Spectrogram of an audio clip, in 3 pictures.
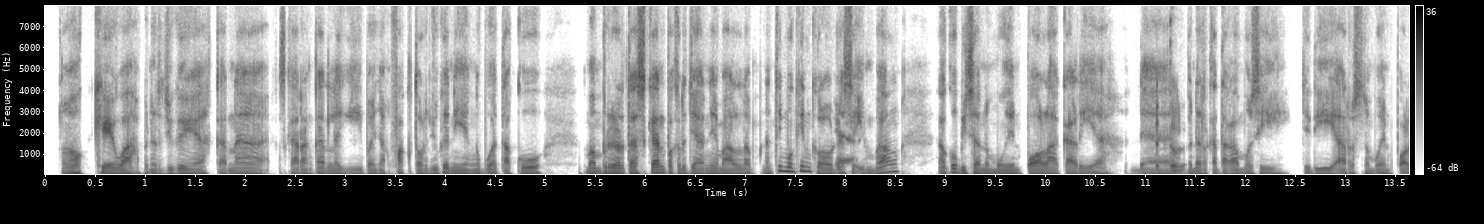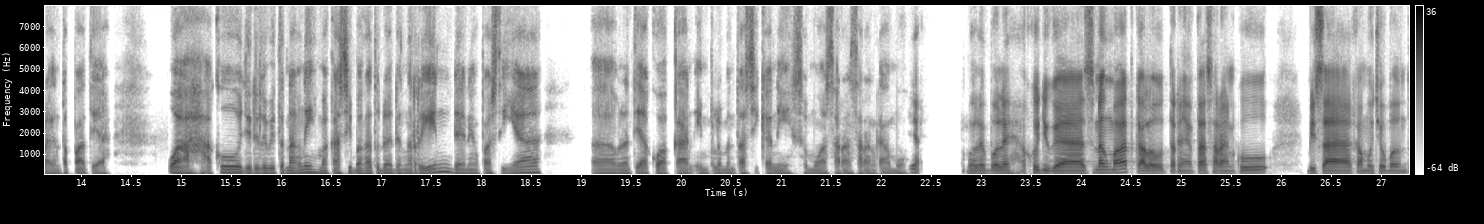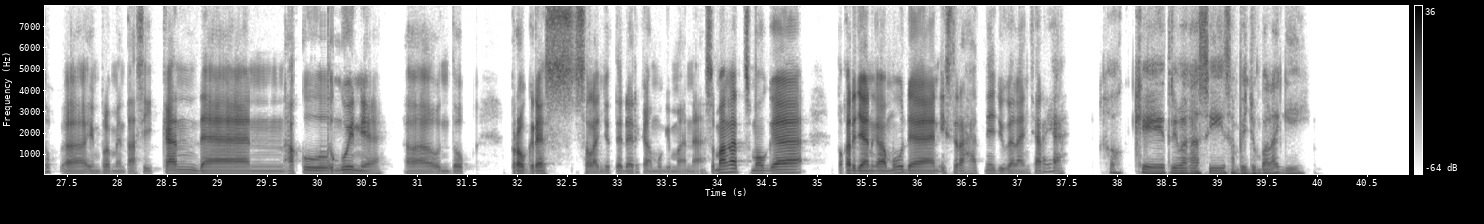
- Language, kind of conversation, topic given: Indonesian, advice, Bagaimana cara menemukan keseimbangan yang sehat antara pekerjaan dan waktu istirahat setiap hari?
- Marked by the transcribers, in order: other background noise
